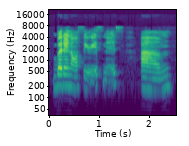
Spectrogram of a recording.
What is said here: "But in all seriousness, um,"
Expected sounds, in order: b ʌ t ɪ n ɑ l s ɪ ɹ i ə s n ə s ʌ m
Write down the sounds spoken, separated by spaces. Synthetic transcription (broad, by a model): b ʌ t ɪ n ɑ l s ɪ ɹ i ə s n ə s ʌ m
